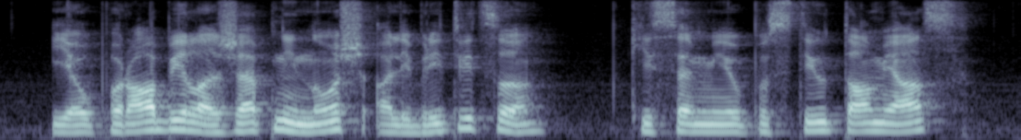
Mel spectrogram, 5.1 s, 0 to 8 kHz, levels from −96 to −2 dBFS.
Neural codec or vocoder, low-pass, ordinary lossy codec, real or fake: none; none; none; real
